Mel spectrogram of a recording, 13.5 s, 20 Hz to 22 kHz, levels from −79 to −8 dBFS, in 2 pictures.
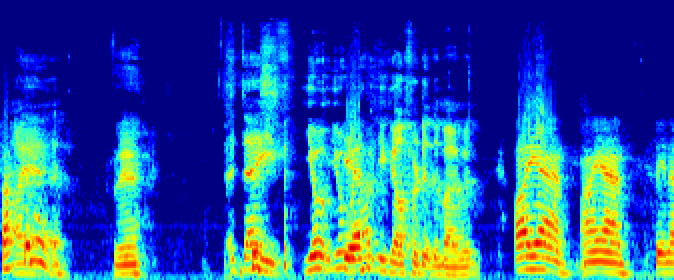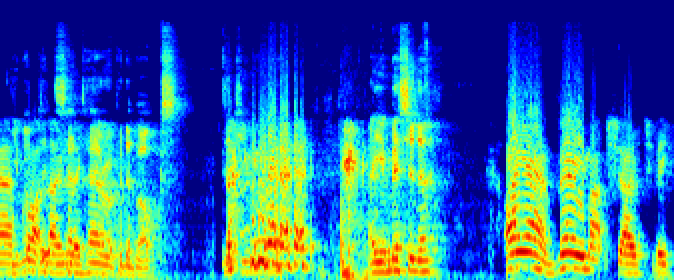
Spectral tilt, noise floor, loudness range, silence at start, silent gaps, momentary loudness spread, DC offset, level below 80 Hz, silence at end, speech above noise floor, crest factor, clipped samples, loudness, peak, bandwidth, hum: -5 dB/octave; -56 dBFS; 3 LU; 0 s; none; 11 LU; under 0.1%; -46 dBFS; 0 s; 37 dB; 18 dB; under 0.1%; -19 LUFS; -2 dBFS; 16 kHz; none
